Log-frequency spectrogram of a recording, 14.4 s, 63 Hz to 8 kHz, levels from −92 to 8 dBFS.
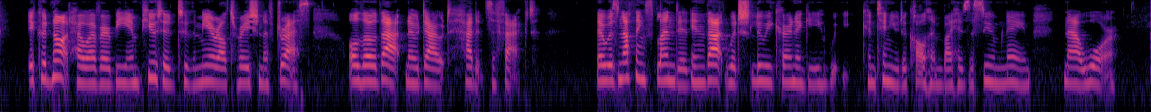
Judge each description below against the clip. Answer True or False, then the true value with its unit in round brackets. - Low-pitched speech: False (225 Hz)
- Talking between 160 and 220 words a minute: True (165 wpm)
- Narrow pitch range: True (2.1 semitones)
